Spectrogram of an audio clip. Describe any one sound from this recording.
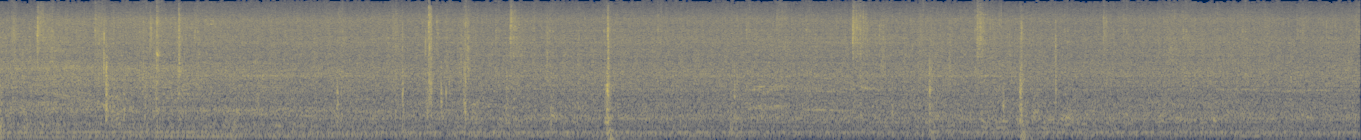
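Wind blows across a microphone outdoors with a steady low rumble.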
